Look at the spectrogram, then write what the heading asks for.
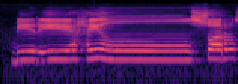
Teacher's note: Sedangkan pengucapannya samar-samar antara idhar dengan idgham disertai dengung yang panjangnya 2 harokat atau 2 ketuk. Suara nun atau tanwin masih tetap terdengar namun samar-samar antara idhar dan idgham. Kemudian bunyi samar tersebut terus bersambung dengan makhraj berikutnya. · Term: bacaan ikhfa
